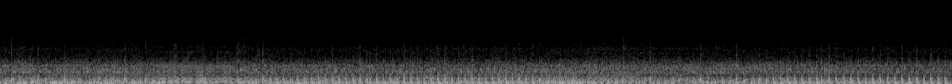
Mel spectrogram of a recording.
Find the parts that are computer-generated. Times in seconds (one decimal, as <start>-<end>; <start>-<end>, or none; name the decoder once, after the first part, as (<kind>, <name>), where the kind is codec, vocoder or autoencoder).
1.6-2.5 (vocoder, HiFi-GAN)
